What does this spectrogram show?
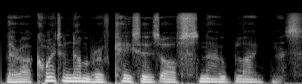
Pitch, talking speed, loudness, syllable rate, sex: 120 Hz, 200 wpm, -15 LUFS, 5.4 syllables/s, male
